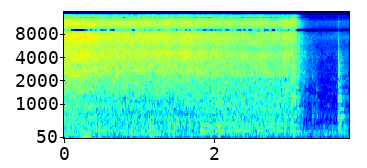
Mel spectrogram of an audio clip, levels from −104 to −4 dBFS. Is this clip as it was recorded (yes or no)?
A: yes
